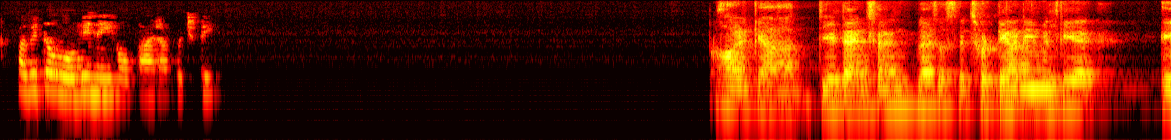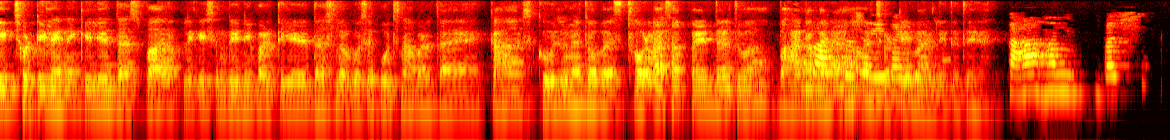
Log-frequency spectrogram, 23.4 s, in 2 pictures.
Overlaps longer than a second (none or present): present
